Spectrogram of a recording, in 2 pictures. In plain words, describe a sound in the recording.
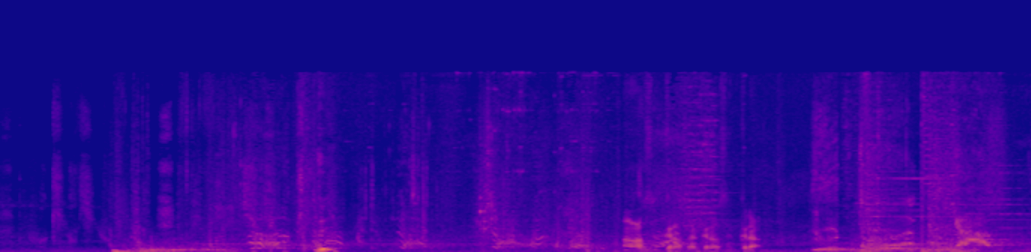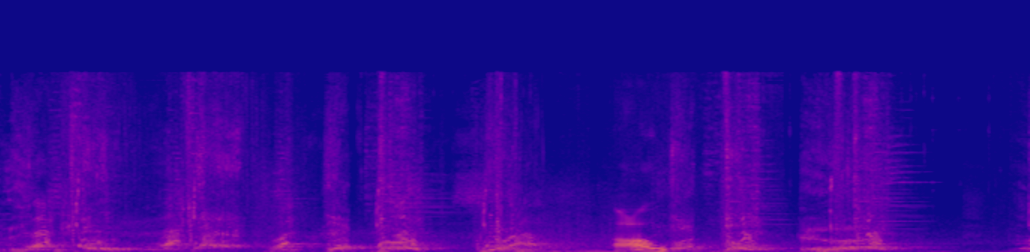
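A man speaks in a low, threatening voice.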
